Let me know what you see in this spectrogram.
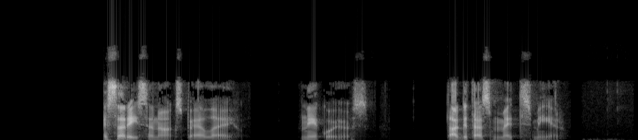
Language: Latvian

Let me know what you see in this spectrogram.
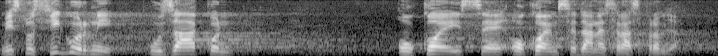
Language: Serbian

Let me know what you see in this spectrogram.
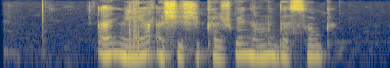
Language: Kinyarwanda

